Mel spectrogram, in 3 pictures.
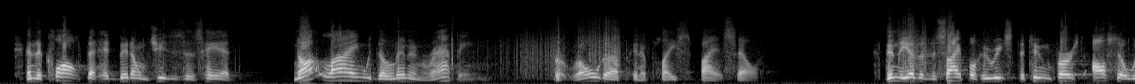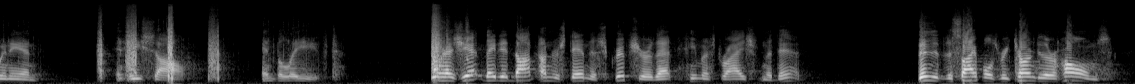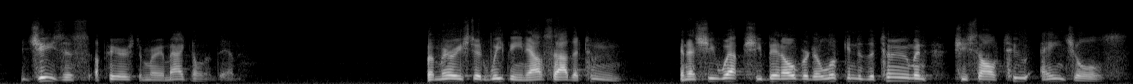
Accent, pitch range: American, 120-180 Hz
